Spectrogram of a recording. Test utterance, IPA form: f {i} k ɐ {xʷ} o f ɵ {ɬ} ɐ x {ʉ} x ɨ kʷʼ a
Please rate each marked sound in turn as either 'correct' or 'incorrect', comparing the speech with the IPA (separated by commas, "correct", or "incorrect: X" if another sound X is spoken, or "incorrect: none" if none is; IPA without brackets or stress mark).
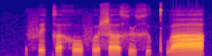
incorrect: e, incorrect: h, correct, correct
